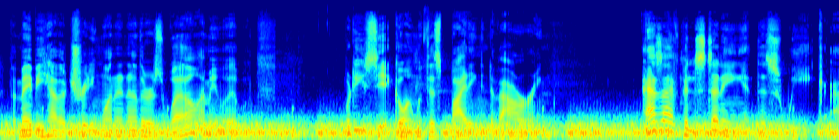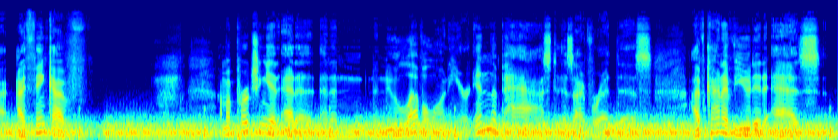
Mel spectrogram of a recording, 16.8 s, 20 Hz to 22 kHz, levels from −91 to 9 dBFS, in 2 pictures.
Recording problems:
low rumble; loud; throughout; 5 dB below the speech

